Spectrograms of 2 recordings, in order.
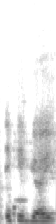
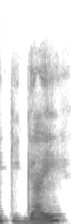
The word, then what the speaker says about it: ikigai: Kalau nggak salah, cara bacanya itu bukan ikigai, tapi ikigai. Jadi kayak dia konsonan-konsonan apa maksudnya di bahasa Jepang itu biasanya dua-dua gitu terus dan satu huruf vokal.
